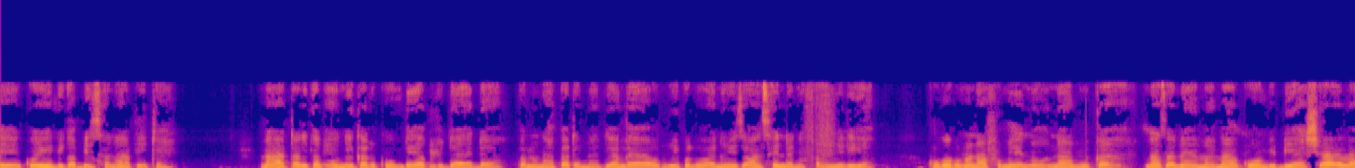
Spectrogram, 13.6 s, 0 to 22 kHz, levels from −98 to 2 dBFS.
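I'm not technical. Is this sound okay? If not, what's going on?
No, it's not quite clean. The whole recording has a plainly audible watery, swirly edge, and the crisp top end is missing, with nothing above about 11.2 kHz. That's most likely MP3 compression squeezed a bit too hard, trimming detail to save space.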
